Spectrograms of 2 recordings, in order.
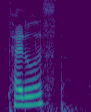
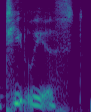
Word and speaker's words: Titleist: Titleist? – I didn't know you knew how to say it. I thought you were going to say Teatliest.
